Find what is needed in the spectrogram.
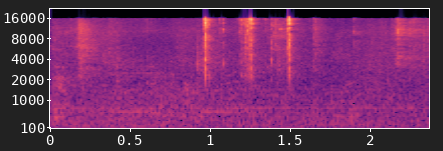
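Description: Scissors cutting hair, three quick sharp snips about a second in.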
